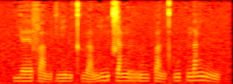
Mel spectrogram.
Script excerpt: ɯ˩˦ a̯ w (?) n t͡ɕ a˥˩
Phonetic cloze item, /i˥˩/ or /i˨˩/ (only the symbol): i˥˩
